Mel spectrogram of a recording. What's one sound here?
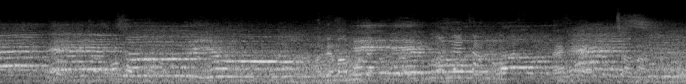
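A middle-aged woman sings close by in a long, wavering melody.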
